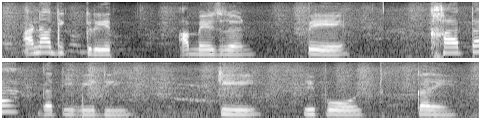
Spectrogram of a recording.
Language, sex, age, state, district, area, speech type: Hindi, female, 18-30, Madhya Pradesh, Jabalpur, urban, read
